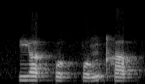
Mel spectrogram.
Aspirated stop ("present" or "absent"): present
